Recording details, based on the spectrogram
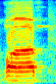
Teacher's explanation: जड़ ज़बान तालू से, नरम तालू से लगकर क़ाफ़ अदा होता है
